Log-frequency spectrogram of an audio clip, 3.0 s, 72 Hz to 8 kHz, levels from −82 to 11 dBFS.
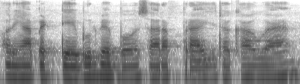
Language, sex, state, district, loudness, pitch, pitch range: Hindi, male, Jharkhand, Garhwa, -17 LUFS, 100 Hz, 95-105 Hz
